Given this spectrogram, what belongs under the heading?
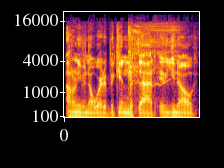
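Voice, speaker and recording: A man's voice: lowish voice, flat delivery, fast talker, a little mellow, clear, resonant tone. A man working as a creative director, speaking confidently and enthusiastically as a podcast panel guest. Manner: confident, enthusiastic, self-assured. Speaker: creative director, head of marketing. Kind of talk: conversational podcast answer.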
